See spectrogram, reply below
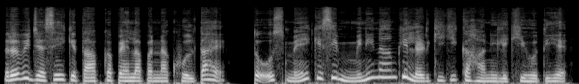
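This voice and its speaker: A woman's voice: on the low side, big pitch swings, normal speed, mellow, no echo, studio quality. A woman reading scripted narration for a children's cartoon story as its narrator.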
